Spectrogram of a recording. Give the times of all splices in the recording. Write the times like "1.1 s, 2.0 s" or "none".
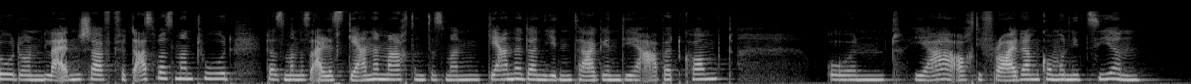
9.7 s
